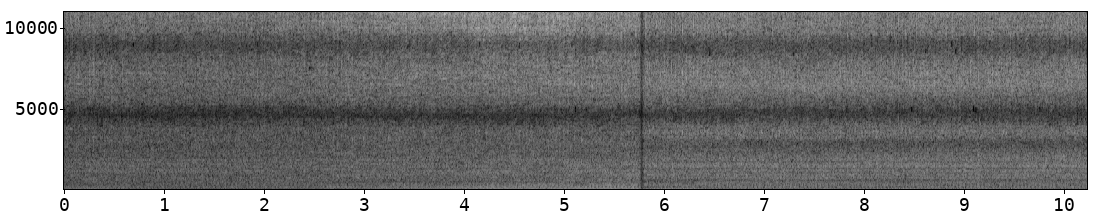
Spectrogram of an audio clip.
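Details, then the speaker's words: 8-horsepower 1980s Simplicity snow blower, started with a little choke on a cool evening: small single-cylinder engine runs steadily at about four beats a second, even, unfaltering drone; running cleanly. "And we'll put the old Simplicity to bed until fall, and then we'll start it up again, make sure she runs, but she's running good so far."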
